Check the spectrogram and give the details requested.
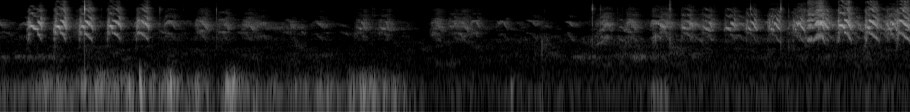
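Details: Indian green ringneck parrots kept in a parrot house, a crowd of harsh, shrill chattering screeches overlapping rapidly for four seconds, a brief lull with scattered notes, then the dense screeching returns, louder toward the end; low rumbling noise underneath early on.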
